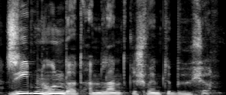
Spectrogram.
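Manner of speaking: normal talking voice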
